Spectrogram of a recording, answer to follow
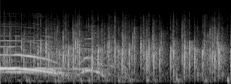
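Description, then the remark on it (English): An audience at the Dynasty Typewriter venue breaks into loud, dense applause, with a few rising whoops or whistles at the start, the clapping continuing steadily throughout. “Let's hear it for Dynasty Typewriter.”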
